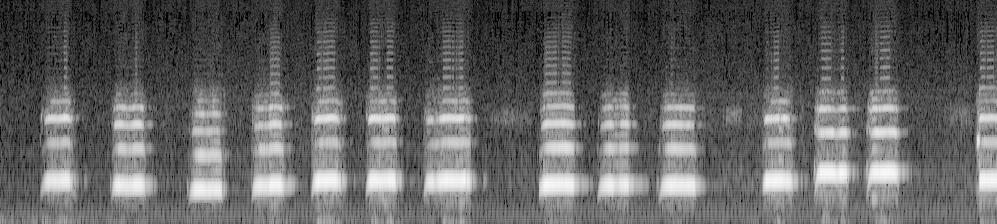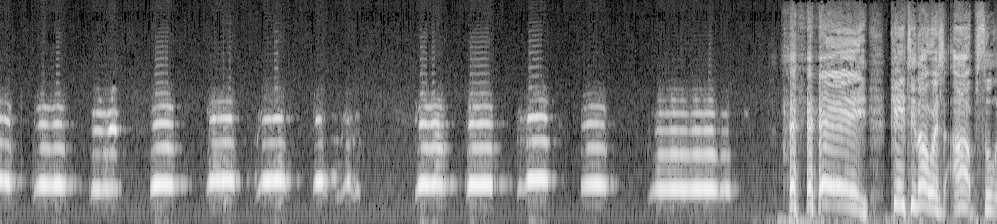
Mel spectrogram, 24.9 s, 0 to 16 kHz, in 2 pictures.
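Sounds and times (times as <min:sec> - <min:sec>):
child playing simple tin whistle melody: 0:00.5 - 0:06.0, 0:06.8 - 0:08.8, 0:09.5 - 0:11.4, 0:12.2 - 0:17.0, 0:17.6 - 0:21.8
laughter: 0:22.2 - 0:24.9
speech: 0:23.3 - 0:24.9.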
